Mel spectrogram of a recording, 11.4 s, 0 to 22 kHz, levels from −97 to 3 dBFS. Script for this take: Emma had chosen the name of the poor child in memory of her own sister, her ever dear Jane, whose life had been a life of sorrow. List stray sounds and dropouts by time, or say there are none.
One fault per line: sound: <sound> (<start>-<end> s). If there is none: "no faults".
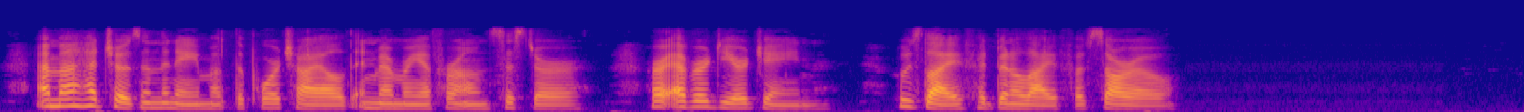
no faults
